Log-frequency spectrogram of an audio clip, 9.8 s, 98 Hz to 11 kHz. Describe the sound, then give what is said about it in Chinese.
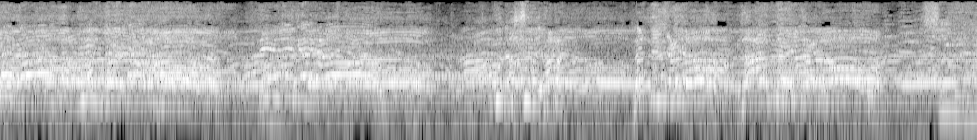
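Crowd cheering and chanting in unison for the Blue team at a Byzantine chariot race, a dense, loud roar of many voices with rhythmic shouts repeating throughout. “132的这场大赛车，查士丁尼大帝带着皇后也来到赛车场观赏，并且为蓝队加油。”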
